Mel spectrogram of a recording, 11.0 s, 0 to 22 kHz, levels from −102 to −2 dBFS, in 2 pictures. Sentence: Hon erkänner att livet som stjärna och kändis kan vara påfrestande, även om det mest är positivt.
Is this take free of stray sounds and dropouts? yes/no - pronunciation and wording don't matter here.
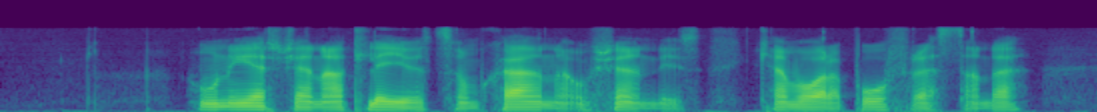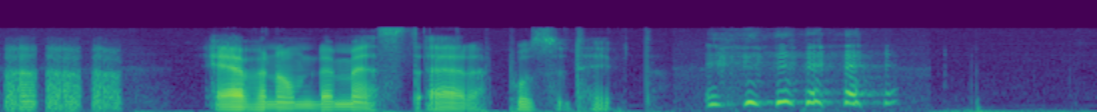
no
